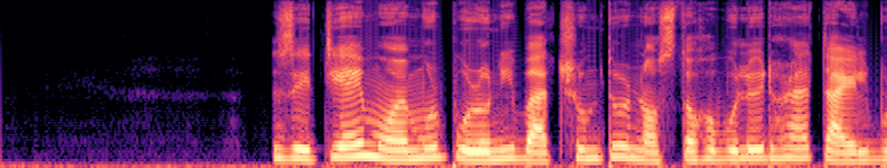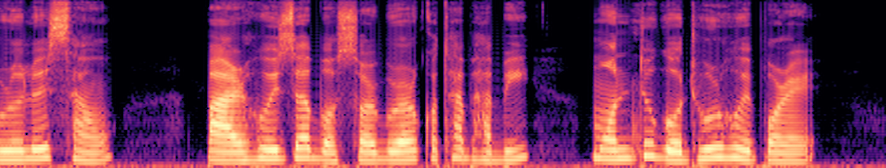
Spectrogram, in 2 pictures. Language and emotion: Assamese, sad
